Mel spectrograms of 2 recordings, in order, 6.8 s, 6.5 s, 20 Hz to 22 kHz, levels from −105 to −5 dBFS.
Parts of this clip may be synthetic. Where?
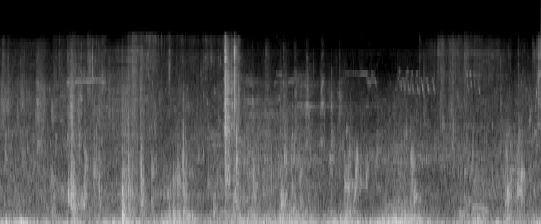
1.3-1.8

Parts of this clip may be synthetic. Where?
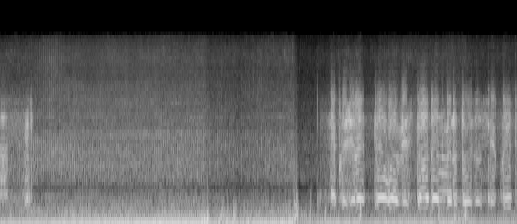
0.8-2.0; 5.9-6.5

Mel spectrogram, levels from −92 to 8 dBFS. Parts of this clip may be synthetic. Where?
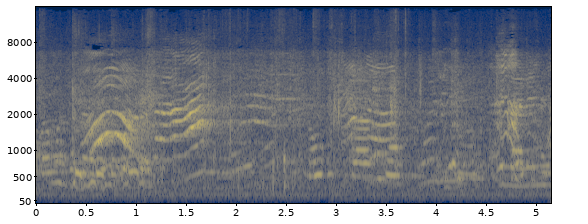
none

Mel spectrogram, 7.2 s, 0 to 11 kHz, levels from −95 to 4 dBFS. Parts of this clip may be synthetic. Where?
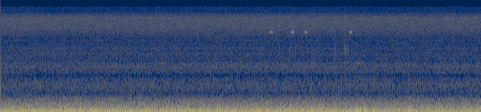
0.4-1.1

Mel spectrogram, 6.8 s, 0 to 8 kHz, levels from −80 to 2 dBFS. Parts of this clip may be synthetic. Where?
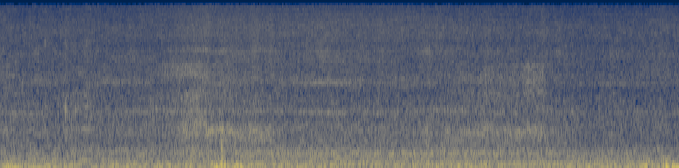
0.8-2.8; 3.2-4.0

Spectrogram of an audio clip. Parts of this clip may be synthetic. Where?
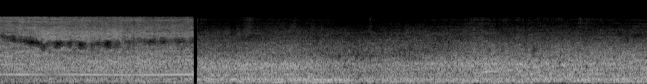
0.0-6.5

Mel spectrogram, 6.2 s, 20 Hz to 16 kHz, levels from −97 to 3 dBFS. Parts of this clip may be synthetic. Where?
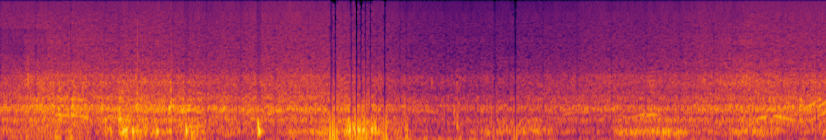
none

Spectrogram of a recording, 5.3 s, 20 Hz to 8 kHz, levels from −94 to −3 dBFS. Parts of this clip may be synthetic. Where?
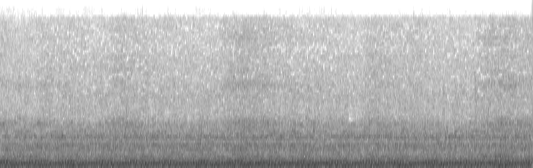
0.0-0.6; 2.0-4.4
